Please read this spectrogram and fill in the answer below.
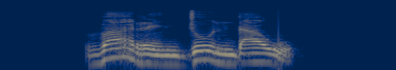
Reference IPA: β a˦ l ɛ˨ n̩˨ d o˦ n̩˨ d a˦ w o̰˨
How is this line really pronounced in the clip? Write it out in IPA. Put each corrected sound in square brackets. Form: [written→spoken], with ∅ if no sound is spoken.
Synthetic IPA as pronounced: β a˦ [l→ɾ] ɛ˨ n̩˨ [d→d͡ʒ] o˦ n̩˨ d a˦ w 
